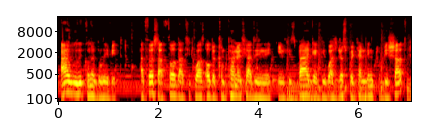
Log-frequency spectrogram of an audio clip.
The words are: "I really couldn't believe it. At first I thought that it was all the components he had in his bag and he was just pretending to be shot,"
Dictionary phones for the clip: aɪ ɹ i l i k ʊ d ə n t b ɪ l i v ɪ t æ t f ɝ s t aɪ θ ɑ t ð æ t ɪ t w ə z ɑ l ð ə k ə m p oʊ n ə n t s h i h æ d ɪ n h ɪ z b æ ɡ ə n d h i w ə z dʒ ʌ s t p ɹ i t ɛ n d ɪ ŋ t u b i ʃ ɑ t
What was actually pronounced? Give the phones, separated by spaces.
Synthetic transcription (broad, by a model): aɪ ɹ i l i k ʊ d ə n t b ɪ l i v ɪ t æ t f ɝ s t aɪ θ ɑ t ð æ t ɪ t w ə z ɑ l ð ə k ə m p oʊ n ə n t h i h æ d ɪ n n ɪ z b æ ɡ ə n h i w ə z dʒ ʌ s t p ɹ i t ɛ n d ɪ ŋ t u b i ʃ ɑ t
